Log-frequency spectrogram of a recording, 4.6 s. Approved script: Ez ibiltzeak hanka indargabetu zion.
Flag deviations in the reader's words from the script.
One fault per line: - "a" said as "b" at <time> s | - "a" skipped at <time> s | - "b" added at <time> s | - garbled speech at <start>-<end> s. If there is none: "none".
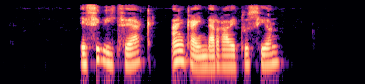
none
